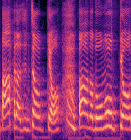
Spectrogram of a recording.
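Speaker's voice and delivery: slow, high, laughing self-mockery; amused at herself. Real, not acted. To viewers, laughing at her own antics. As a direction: crack yourself up.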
